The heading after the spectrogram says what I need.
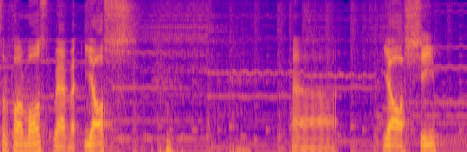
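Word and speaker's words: よし: Yoshi. The accent is on the first more regardless of the yo.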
